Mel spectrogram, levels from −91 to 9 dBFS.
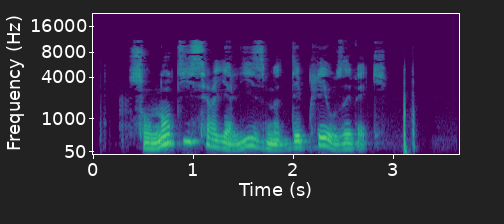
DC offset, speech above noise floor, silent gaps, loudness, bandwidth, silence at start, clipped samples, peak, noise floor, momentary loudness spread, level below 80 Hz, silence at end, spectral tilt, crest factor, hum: under 0.1%; 23 dB; none; -25 LUFS; 11.5 kHz; 0.4 s; under 0.1%; -6 dBFS; -47 dBFS; 15 LU; -56 dBFS; 0.5 s; -6 dB/octave; 20 dB; none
